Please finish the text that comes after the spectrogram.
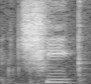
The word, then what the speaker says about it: Chique: So next I'm going to go in with a cheek crease eye brush.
